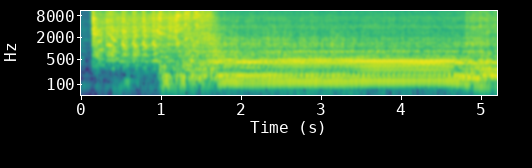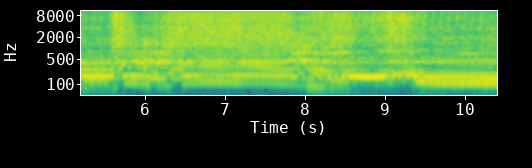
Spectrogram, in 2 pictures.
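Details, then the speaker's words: Toyota Solara demolition derby car after electrical check: brief crank, catches within a second and runs smooth and even through a few throttle blips; running really well. "This car sounds like it's running really, really good. I'm pretty happy with that."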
